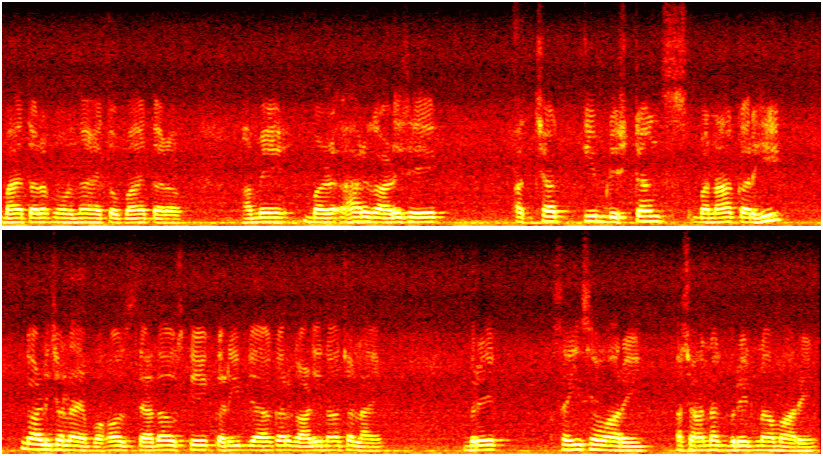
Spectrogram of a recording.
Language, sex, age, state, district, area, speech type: Urdu, male, 18-30, Maharashtra, Nashik, urban, spontaneous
